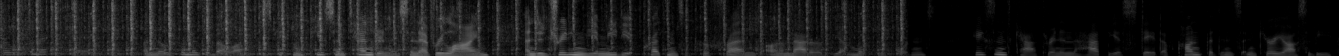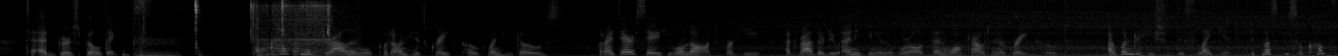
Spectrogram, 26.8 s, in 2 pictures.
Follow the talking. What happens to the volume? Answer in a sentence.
The loudness of the talking goes down.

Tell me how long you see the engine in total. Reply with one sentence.
The engine can be heard for 21 seconds in total.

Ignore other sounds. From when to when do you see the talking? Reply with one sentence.
You can hear the talking from 0.0 to 14.9 s and from 16.1 to 26.7 s.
